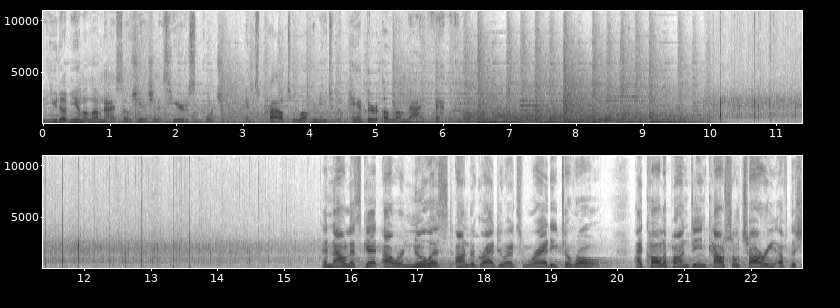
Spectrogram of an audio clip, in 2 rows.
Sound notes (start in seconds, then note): 9.8 audience applauds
